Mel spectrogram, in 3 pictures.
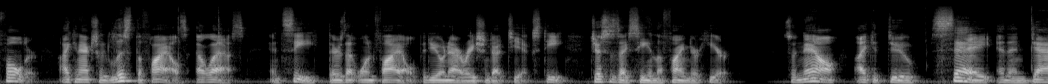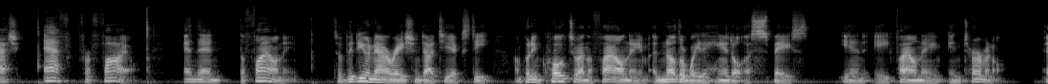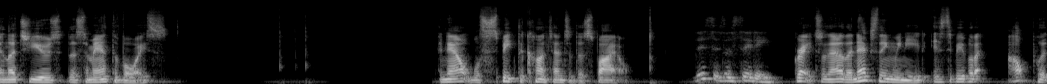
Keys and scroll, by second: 1.3 l, 1.6 s, 2.0 Return, 8.7-10.7 typing, 11.8 space, 13.4 shift+', 20.8-24.3 typing, 27.3 Return.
